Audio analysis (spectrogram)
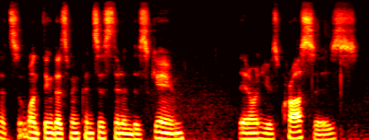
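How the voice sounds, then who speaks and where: In an unhurried, lowish voice with little pitch movement, a man provides casual live commentary on a game, reasoning aloud and often questioning what he sees. Loud video game music sits behind his voice.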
